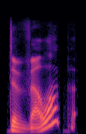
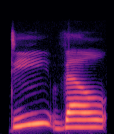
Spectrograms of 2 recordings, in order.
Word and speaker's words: develop: Develop. How do people say it wrong? Many learners say develop. But we say develop. Develop with the stress on. Yes. Develop, not develop.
